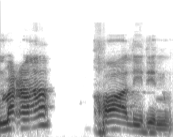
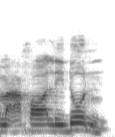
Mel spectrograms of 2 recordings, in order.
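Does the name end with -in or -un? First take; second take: -in; -un. First: The name ends with the sound in. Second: The name ends with the sound un. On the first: The speaker calls it right. "Kenapa Khalidin? Dia mudhafun ilaihi" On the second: The speaker calls it wrong. "Nggak boleh baca ma'a Khalidun"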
